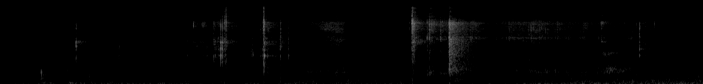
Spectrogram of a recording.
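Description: Plastic clicks and snaps of a Lego brick pistol's mechanism as it is handled and triggered, a few light clicks and then the loudest snap about four seconds in.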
